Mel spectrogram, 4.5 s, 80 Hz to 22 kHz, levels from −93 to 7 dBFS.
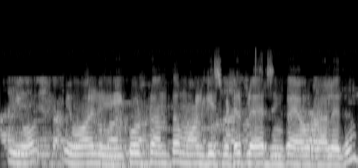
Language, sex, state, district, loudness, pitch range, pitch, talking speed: Telugu, male, Andhra Pradesh, Guntur, -12 LUFS, 170-185 Hz, 175 Hz, 95 wpm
